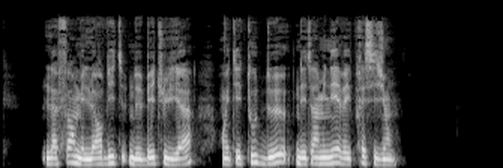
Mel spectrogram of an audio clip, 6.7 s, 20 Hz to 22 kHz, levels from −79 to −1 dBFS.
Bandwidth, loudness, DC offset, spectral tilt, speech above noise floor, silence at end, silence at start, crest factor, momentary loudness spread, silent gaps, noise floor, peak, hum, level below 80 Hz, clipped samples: 15 kHz; -15 LUFS; under 0.1%; -5 dB/octave; 70 dB; 1.45 s; 0.55 s; 14 dB; 7 LU; none; -85 dBFS; -2 dBFS; none; -56 dBFS; under 0.1%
